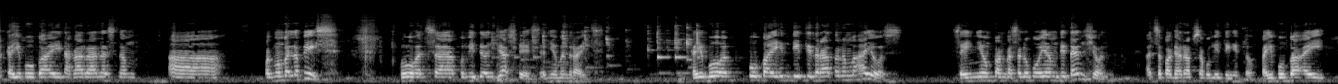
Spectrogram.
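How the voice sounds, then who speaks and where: A man chairing a hearing, asking formal, measured questions with polite hesitations. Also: high voice, fairly bright tone. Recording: slightly muffled hearing audio.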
